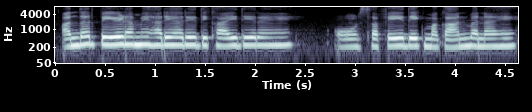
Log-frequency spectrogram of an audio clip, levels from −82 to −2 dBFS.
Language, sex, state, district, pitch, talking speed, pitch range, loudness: Hindi, female, Madhya Pradesh, Bhopal, 230 Hz, 195 wpm, 220-245 Hz, -14 LUFS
